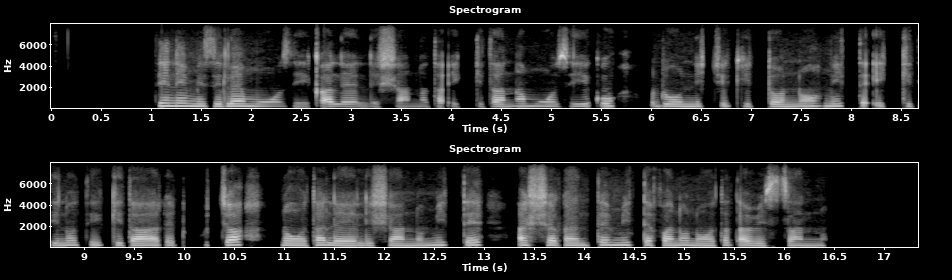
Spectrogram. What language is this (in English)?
Sidamo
